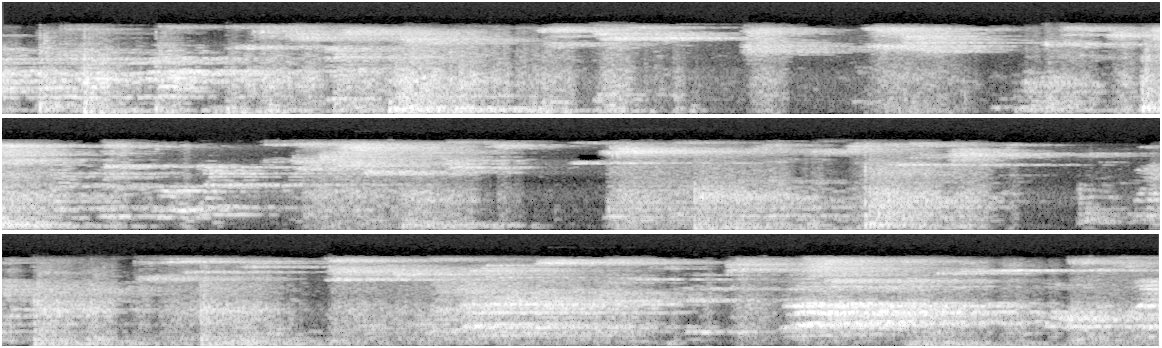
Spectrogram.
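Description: Sneakers squeak on a hard court in a large echoing gym.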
